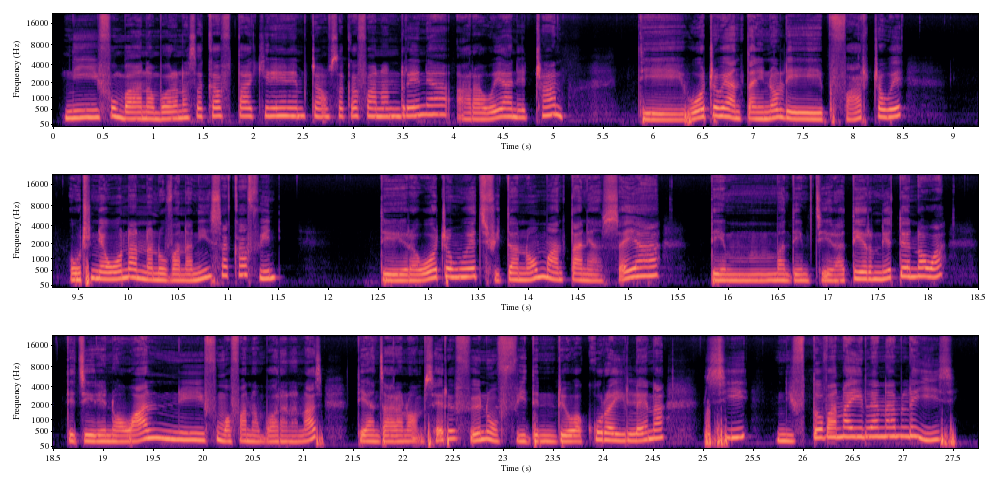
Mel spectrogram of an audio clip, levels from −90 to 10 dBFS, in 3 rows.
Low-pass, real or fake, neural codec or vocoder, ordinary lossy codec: none; fake; vocoder, 48 kHz, 128 mel bands, Vocos; none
